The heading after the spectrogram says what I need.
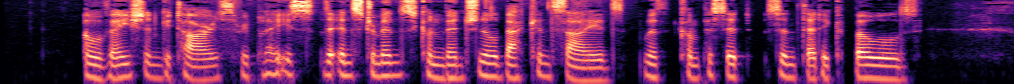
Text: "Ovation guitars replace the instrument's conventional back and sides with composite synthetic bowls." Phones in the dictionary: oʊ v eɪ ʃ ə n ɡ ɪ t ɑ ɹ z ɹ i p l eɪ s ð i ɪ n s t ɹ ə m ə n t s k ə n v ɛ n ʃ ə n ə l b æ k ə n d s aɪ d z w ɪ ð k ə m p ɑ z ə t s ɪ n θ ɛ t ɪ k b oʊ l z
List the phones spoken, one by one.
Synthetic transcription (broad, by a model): oʊ v eɪ ʃ ə n ɡ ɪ t ɑ ɹ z ɹ i p l eɪ s ð i ɪ n s t ɹ ə m ə n t s k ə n v ɛ n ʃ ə n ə l b æ k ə n s aɪ d z w ɪ ð k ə m p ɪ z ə t s ɪ n θ ɛ t ɪ k b oʊ l z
